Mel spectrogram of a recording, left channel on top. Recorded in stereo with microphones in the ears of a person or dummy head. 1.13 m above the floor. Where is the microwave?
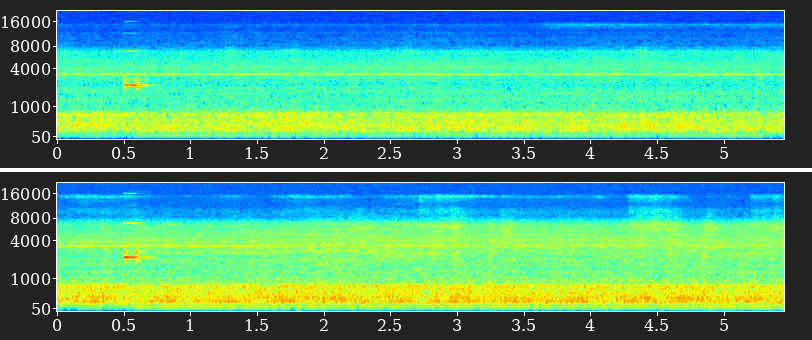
15° right (ahead or behind), 0.6 m.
